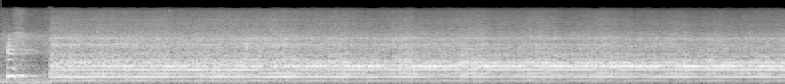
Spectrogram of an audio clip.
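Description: A Kenwood Wizard hand blender runs on setting one, starting with a brief clunk and then holding a steady, close whirring motor whine with a raspy edge, loud and unbroken.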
